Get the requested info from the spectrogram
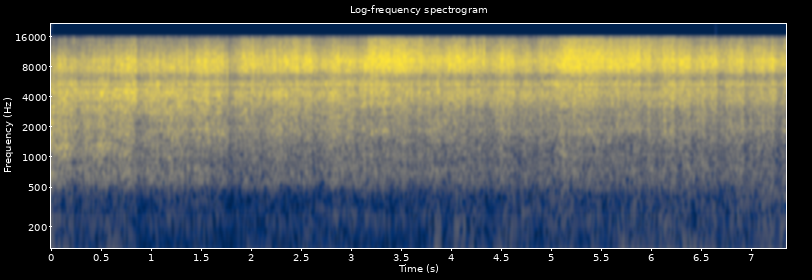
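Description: Blended green herb paste sizzling steadily in hot oil with fried onion and garlic in a non-stick kadai as it is stirred with a silicone spatula: the water in the freshly added paste is boiling off in the oil.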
